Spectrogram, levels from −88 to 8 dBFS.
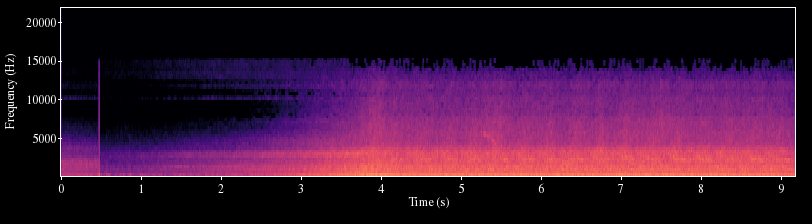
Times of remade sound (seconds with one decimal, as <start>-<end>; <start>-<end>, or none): none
